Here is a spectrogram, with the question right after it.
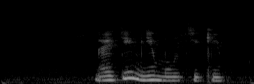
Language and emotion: Russian, neutral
